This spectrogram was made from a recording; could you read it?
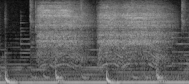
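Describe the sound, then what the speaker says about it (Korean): A cordless electric drill from IKEA, used while assembling a monitor arm, whirs in about four short revving bursts. Each burst has a rising whine and a ratcheting mechanical rattle, heard up close. "생각해보니까 저한테 전동 드릴이 있었어요. 이케아에서 산 거."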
